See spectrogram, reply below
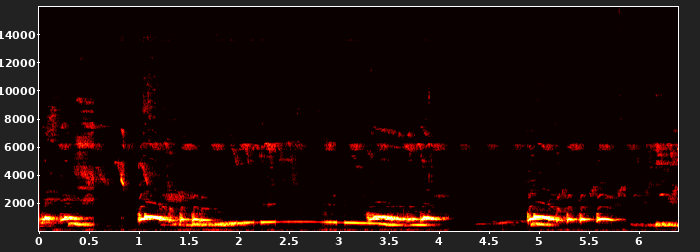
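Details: Zebra dove of Mojopahit colour, kept as a prompting bird, repeats its coo: clipped bubbling notes then a long low gliding coo, three phrases in a row.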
